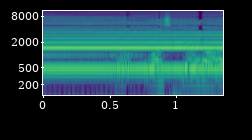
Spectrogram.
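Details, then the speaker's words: VW T5 Transporter with faulty BCM, before replacement: steady blaring horn held without a break, sounding on its own alongside random indicators, wipers and hazards; pulling fuses didn't stop it. "I've been taking the fuses out I tried doing that to try and stop the the horn from blowing so I could drive a van around"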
